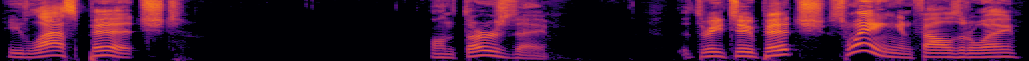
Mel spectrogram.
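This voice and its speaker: Male baseball announcer, higher-pitched, smooth clear voice, dry close sound, clipped live play-by-play. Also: very animated, slow, long pauses, fairly bright tone, no room sound. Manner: clipped phrases, calls rising on the action. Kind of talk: live play-by-play commentary on a stream.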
